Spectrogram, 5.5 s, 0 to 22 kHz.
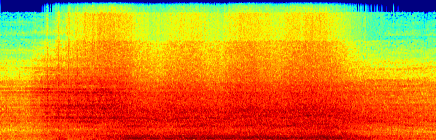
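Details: Rover P6 V8 with newly fitted alternator producing 14 volts: revs up smoothly, holds and settles without misses or knocks, faint whine following engine speed; sounds healthy.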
